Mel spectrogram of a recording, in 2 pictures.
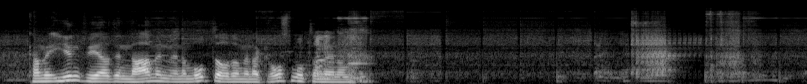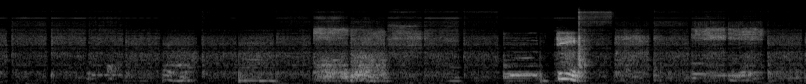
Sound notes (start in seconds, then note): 4.4 sound of the Spirit Box in the background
